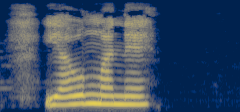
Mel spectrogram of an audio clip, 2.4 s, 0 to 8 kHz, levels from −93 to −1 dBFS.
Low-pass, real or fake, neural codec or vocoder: 7.2 kHz; real; none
